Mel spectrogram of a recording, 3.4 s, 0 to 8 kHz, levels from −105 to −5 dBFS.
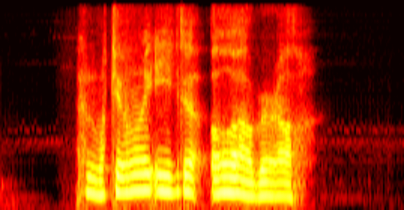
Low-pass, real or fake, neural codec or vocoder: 7.2 kHz; fake; codec, 16 kHz in and 24 kHz out, 0.8 kbps, FocalCodec, streaming, 65536 codes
